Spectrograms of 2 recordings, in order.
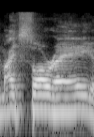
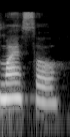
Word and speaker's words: Mysore: Or is it my soiree? Or I don't know. No one ever tells you how to pronounce this stuff. It's Mysore. Mysore?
